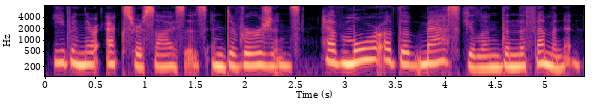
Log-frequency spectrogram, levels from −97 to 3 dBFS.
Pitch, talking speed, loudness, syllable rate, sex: 230 Hz, 145 wpm, -16 LUFS, 5.1 syllables/s, female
